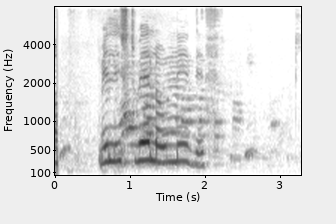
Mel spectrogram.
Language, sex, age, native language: Icelandic, male, 10, Icelandic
